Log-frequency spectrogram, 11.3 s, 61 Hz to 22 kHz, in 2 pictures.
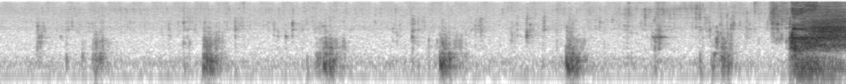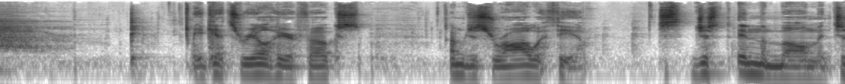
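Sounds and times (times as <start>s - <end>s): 
person drinking sips of a beverage: 0.2s - 6.9s
breathy exhale: 5.3s - 6.3s
speech: 7.0s - 9.6s, 10.2s - 11.2s.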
